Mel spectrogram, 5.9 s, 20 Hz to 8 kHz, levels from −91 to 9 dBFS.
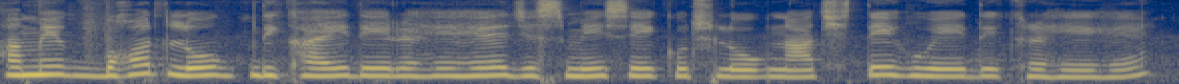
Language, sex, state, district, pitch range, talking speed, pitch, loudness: Hindi, female, Assam, Kamrup Metropolitan, 220-240 Hz, 155 wpm, 225 Hz, -18 LUFS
